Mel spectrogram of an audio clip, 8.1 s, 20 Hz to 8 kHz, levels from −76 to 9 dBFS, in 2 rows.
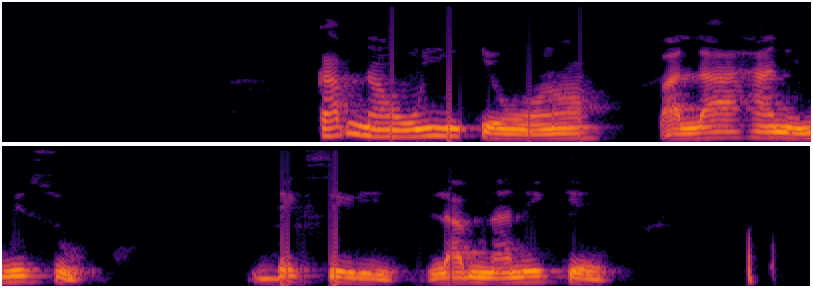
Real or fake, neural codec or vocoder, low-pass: real; none; 7.2 kHz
